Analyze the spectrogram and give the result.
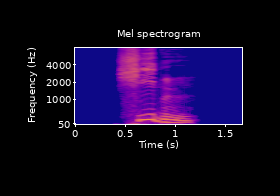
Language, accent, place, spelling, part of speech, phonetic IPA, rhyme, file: German, Germany, Berlin, schieden, verb, [ˈʃiːdn̩], -iːdn̩, De-schieden.ogg
- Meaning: inflection of scheiden: 1. first/third-person plural preterite 2. first/third-person plural subjunctive II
